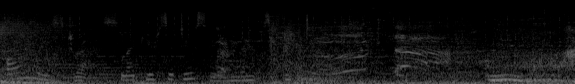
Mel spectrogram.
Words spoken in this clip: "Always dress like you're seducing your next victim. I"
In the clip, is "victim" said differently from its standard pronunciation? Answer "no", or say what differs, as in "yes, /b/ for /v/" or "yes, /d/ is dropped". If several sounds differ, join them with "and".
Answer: yes, /p/ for /v/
